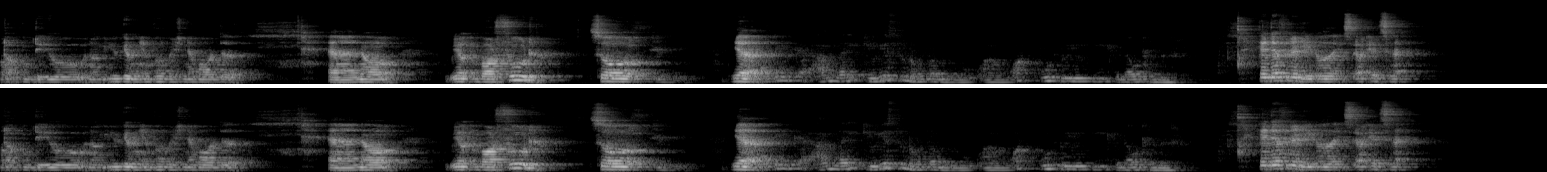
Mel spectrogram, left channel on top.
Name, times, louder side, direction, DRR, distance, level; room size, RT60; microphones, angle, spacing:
voice 1, 0.0-4.1 4.5-5.4 5.9-6.4 7.3-7.6 12.3-14.0, left 1 dB, 20° left, 0 dB, 0.4 m, -28 dB
voice 2, 6.1-6.8 7.3-11.8, right 2 dB, 85° right, -6 dB, 1.3 m, -40 dB
3.2 x 2.9 x 2.9 m, 0.78 s
head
